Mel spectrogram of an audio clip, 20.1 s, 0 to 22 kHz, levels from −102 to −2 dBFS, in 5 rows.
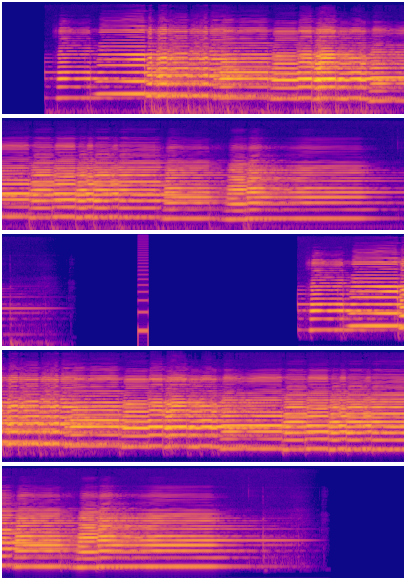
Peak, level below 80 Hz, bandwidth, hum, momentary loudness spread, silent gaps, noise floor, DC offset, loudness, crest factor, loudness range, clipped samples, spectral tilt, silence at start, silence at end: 0 dBFS; -64 dBFS; 15 kHz; none; 12 LU; 8.78-9.40 s, 9.50-10.99 s; -54 dBFS; under 0.1%; -18 LUFS; 20 dB; 11 LU; under 0.1%; 1 dB/octave; 0.55 s; 1.2 s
